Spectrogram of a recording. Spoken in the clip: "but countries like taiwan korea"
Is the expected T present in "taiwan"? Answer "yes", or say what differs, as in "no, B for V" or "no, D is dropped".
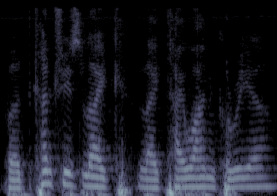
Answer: yes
